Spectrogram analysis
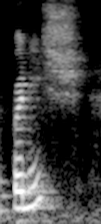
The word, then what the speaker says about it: Panichi: meu Instagram é Giopanic, P-A-N-I-C-H-I, se escreve Paniche, com 2 I's no final.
